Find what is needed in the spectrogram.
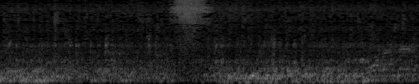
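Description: Stone flour mill (atta chakki) running while grinding grain, a steady mechanical hum. There is a short hiss about two seconds in.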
